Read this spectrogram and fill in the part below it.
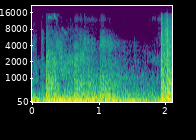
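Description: SMG gunfire in a Counter-Strike match, heard as a dense, loud burst of rapid shots with a brief lull before another sharp volley near the end.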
